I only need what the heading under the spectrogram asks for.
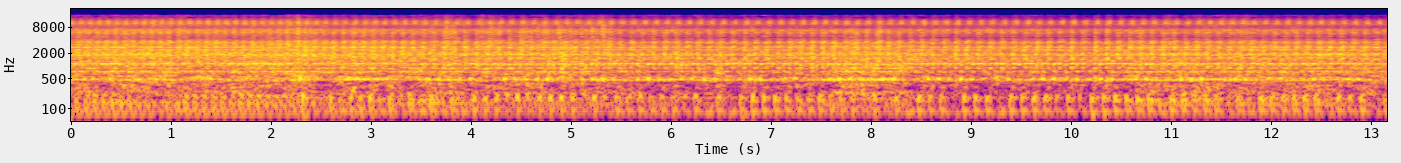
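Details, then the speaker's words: Jarwo Crown rice transplanter engine that was hard to start, after carburetor adjustment: steady, even engine beat holding constant speed without misses or hunting; running smoothly. "itulah hasil dari penyetingan atau penyetelan karburator mesin transfer"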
